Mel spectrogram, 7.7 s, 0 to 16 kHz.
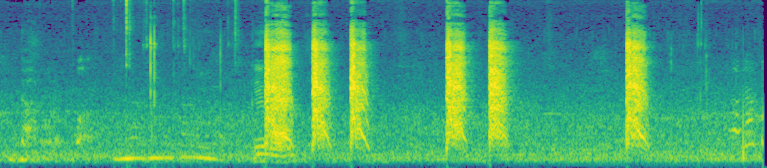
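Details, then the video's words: A happy, excited 3-year-old pet Alexandrine parakeet gives six harsh, broadband screeches in uneven bursts, with softer chatter and low vocal sounds between them; the bird is said to imitate coughs, whistles and screams. "Parrot imitates Cough & Whistles & Screams"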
